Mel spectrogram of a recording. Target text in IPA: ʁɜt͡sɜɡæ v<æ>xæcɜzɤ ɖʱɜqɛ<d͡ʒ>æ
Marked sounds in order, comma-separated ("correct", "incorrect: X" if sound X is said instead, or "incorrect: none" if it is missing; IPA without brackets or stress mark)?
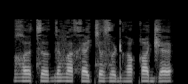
incorrect: a, correct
